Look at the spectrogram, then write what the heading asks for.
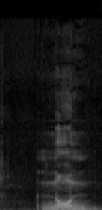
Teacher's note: Huruf nun tempatnya adalah tepi lidah bagian ujung. Nah, diingat-ingat ya, tepi lidah bagian ujung, coba dirasakan tepi lidah bagian ujungnya bertemu dengan gusi, gigi seri, kemudian gigi taring, gigi geraham bagian atas.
